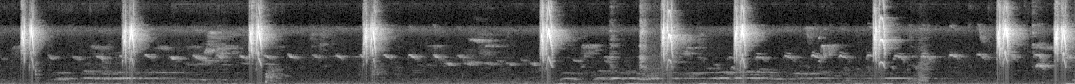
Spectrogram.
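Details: Sogon (crested jay) calling to a rival: a long, steady run of harsh, rasping crecet bursts about once a second, with a quick double near the middle. Faint repeated whistles and low notes from other birds sound underneath.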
